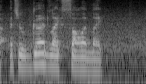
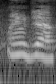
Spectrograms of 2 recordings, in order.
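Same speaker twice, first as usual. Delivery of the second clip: high, louder mock Jeff line; meme quote; 12 semitones higher, 5 dB louder than usual. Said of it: "in recent memory".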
